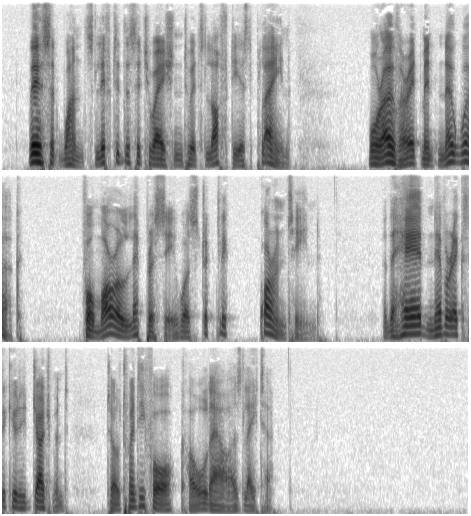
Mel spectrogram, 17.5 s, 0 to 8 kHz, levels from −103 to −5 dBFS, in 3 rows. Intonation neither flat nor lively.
No: wide, 6.8 semitones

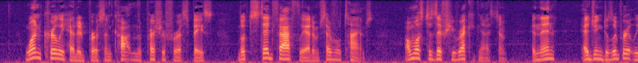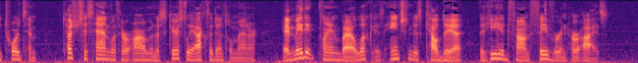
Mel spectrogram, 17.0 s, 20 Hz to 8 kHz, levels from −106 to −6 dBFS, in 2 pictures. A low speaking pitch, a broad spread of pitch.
Yes: low, 130 Hz; wide, 5.9 semitones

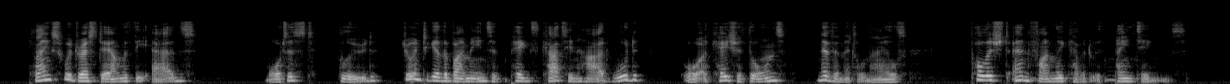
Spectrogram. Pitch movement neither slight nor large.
Yes: average, 4.4 semitones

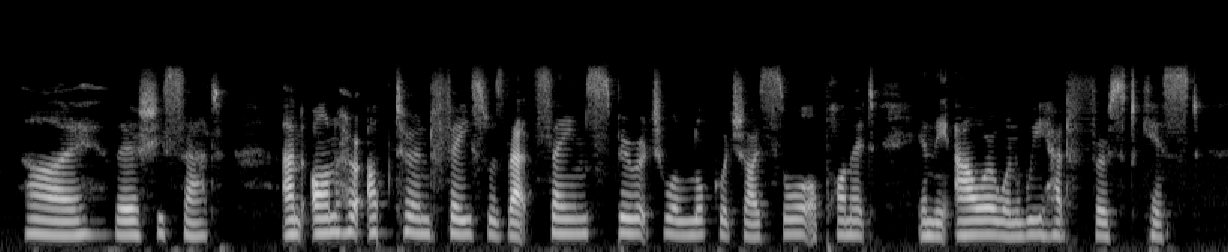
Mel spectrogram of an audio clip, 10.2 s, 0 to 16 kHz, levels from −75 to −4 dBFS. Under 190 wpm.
Yes: average, 160 wpm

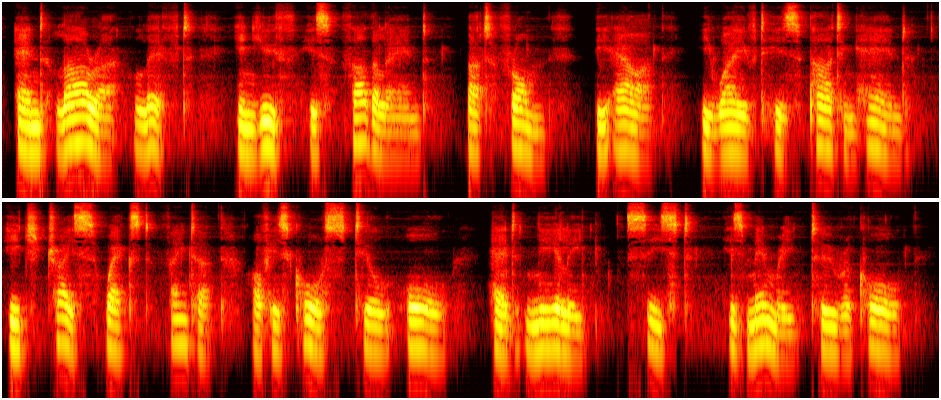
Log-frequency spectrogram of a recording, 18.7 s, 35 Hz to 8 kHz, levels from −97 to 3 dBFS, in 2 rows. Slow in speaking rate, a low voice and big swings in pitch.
No: slow, 105 wpm; low, 130 Hz; average, 3.3 semitones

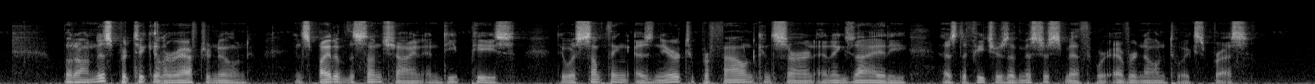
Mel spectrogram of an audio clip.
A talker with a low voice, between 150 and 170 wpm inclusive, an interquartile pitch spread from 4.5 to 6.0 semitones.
No: very low, 90 Hz; average, 155 wpm; average, 3.9 semitones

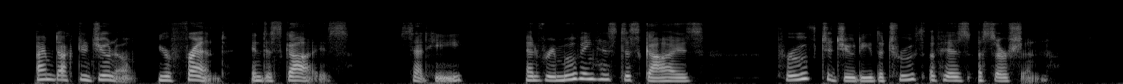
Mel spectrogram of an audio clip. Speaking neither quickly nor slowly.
No: slow, 120 wpm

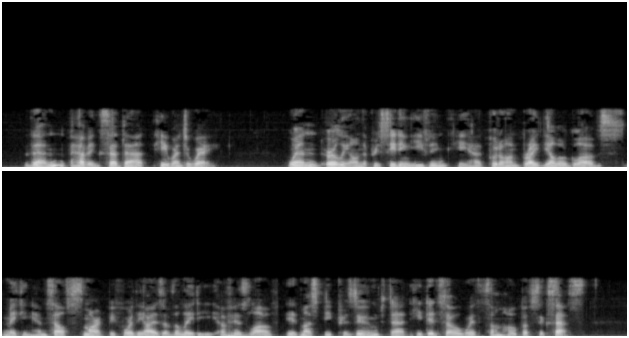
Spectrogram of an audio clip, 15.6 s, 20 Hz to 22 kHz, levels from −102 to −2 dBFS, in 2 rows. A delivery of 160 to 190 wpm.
Yes: average, 175 wpm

